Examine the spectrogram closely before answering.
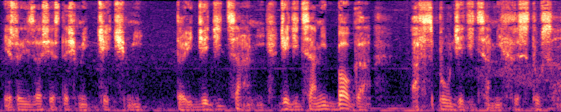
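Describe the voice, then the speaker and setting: Grave, very deep, gravelly apostle. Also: male voice, steady tone, pushed and bright, a little hiss or hum, exaggerated voice. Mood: earnest. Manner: grave, emphatic, deliberate. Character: stern, earnest apostle teaching his followers. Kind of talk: dramatized audio Bible monologue.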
